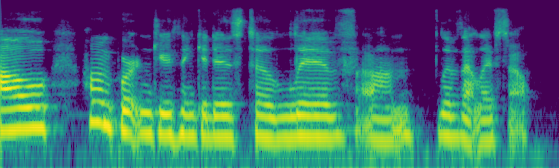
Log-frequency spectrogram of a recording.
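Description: The woman's fairly low voice shows ordinary pitch variation at a fairly quick pace. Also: hardly any pauses. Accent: Upper Midwest. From North Dakota. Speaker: podcast host and chiropractor. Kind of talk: casual interview chat.

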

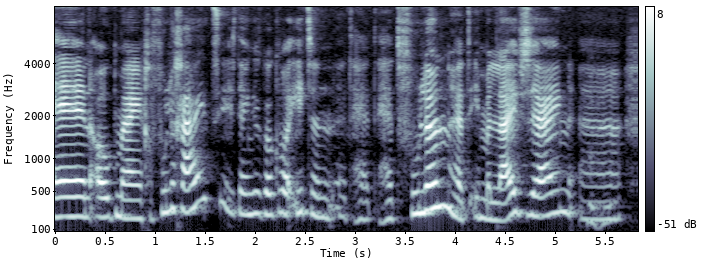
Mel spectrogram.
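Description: A woman speaks at a moderate pace with a plain, everyday voice. Her pitch variation is ordinary. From Netherlands, born in Colombia. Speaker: systemic coach. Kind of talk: casual interview.

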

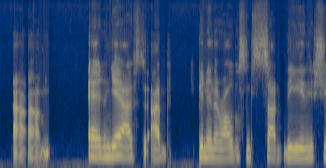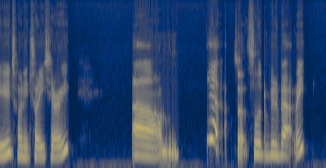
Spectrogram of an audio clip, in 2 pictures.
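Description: Recorded very cleanly with a silent background and a dry, close sound with no echo, a woman with an Australian accent talks at a fairly quick pace with ordinary pitch variation and long, frequent pauses. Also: medium pitch for a woman. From Australia, Central West New South Wales. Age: 20s. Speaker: co-CEO of a mentoring nonprofit. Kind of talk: podcast interview.

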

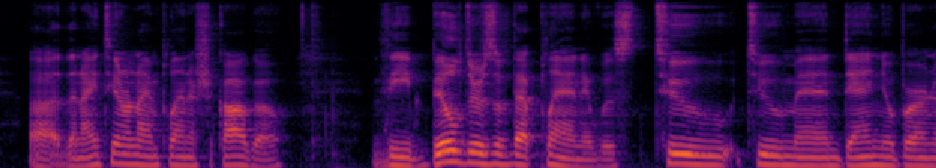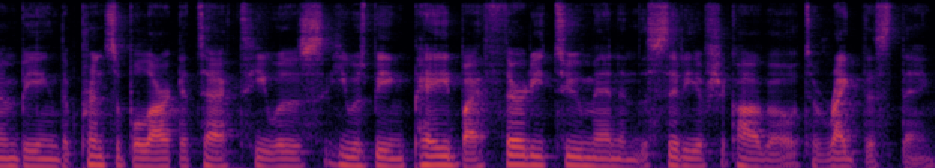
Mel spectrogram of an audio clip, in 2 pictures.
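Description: With an unremarkable speaking voice, a man keeps a medium pitch and a moderate pace. His intonation stays fairly even. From US Midwest (Detroit). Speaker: nonprofit president and doctoral student. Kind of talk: casual chat.

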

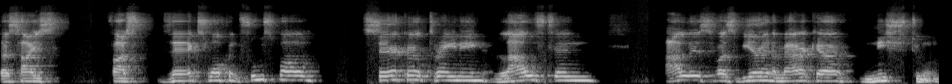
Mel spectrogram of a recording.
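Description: Talking at a very slow pace with an English accent, a man uses a high pitch and ordinary pitch variation. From USA. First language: English (speaking German). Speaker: former ice hockey player and coach. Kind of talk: interview. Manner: halting, many fillers.

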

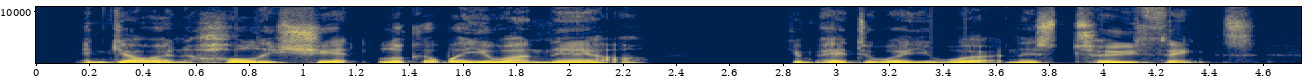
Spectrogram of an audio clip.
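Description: With an Australian accent, a man talks at a fairly quick pace and medium pitch with ordinary pitch variation, recorded very cleanly against a silent background in a dry, close sound with no echo. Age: 50s. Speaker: former police officer and mental health speaker. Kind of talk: casual chat.

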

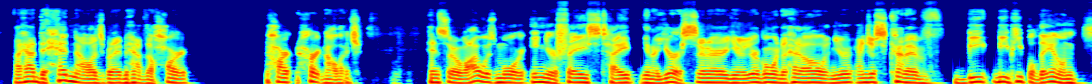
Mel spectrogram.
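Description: A man with a plain, everyday voice, fairly high in pitch, at a moderate pace with fairly even intonation and very even loudness. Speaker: podcast panelist.

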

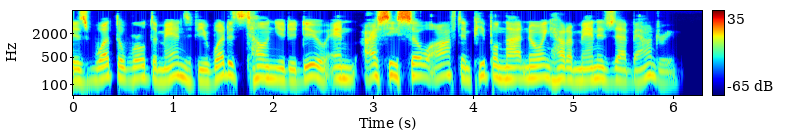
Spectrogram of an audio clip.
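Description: A very fast-talking man in a Californian accent, with ordinary pitch variation. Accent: Californian American English. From Salinas, California. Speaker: author and educator. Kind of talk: interview.

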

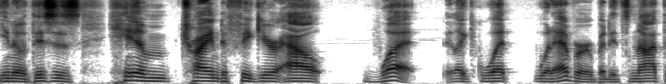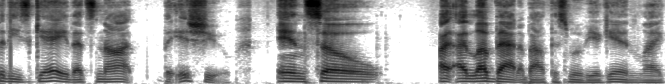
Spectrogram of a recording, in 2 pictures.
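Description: A man's normal speaking voice with an American accent, fairly low-pitched with ordinary pitch variation, at a fairly slow pace on a very clean recording with a silent background. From Los Angeles, US. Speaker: podcast co-host. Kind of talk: casual chat.

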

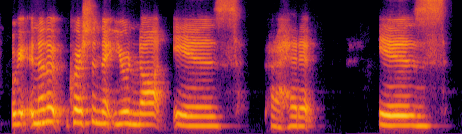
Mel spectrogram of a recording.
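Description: Her pitch is high for a woman. She speaks at a very slow pace. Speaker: team facilitator. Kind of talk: group facilitation call. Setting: video call.

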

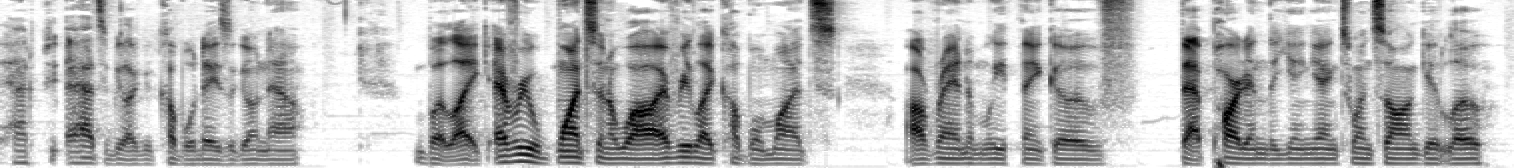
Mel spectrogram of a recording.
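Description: Over music in the background, a man talks at a very fast pace in a very deep, low, monotone voice with flat intonation. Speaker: podcast co-host, lawyer. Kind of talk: casual chat.

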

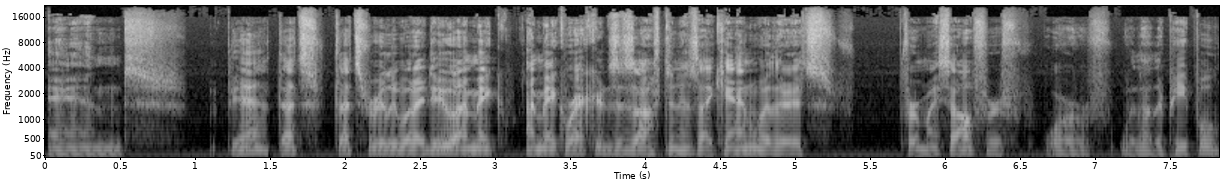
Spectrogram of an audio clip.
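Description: With a Maritime Canadian accent, a man speaks at a moderate pace in a bright, sharp tone with ordinary pitch variation. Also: medium pitch for a man. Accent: Canadian (Maritimes). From Nova Scotia, Canada. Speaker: musician. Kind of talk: interview. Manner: halting.

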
